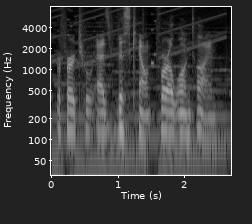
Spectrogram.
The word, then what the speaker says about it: Viscount: Yeah, it's Viscount.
